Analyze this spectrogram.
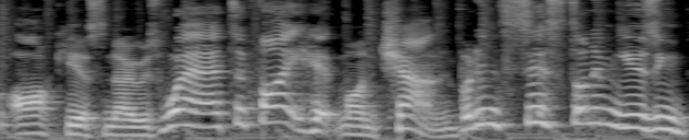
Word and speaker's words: Hitmonchan: physics it turns out Hitmonchan has a trainer who turns up and starts pronouncing his name Hitman chin Hitman chin Hitman chin that's going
